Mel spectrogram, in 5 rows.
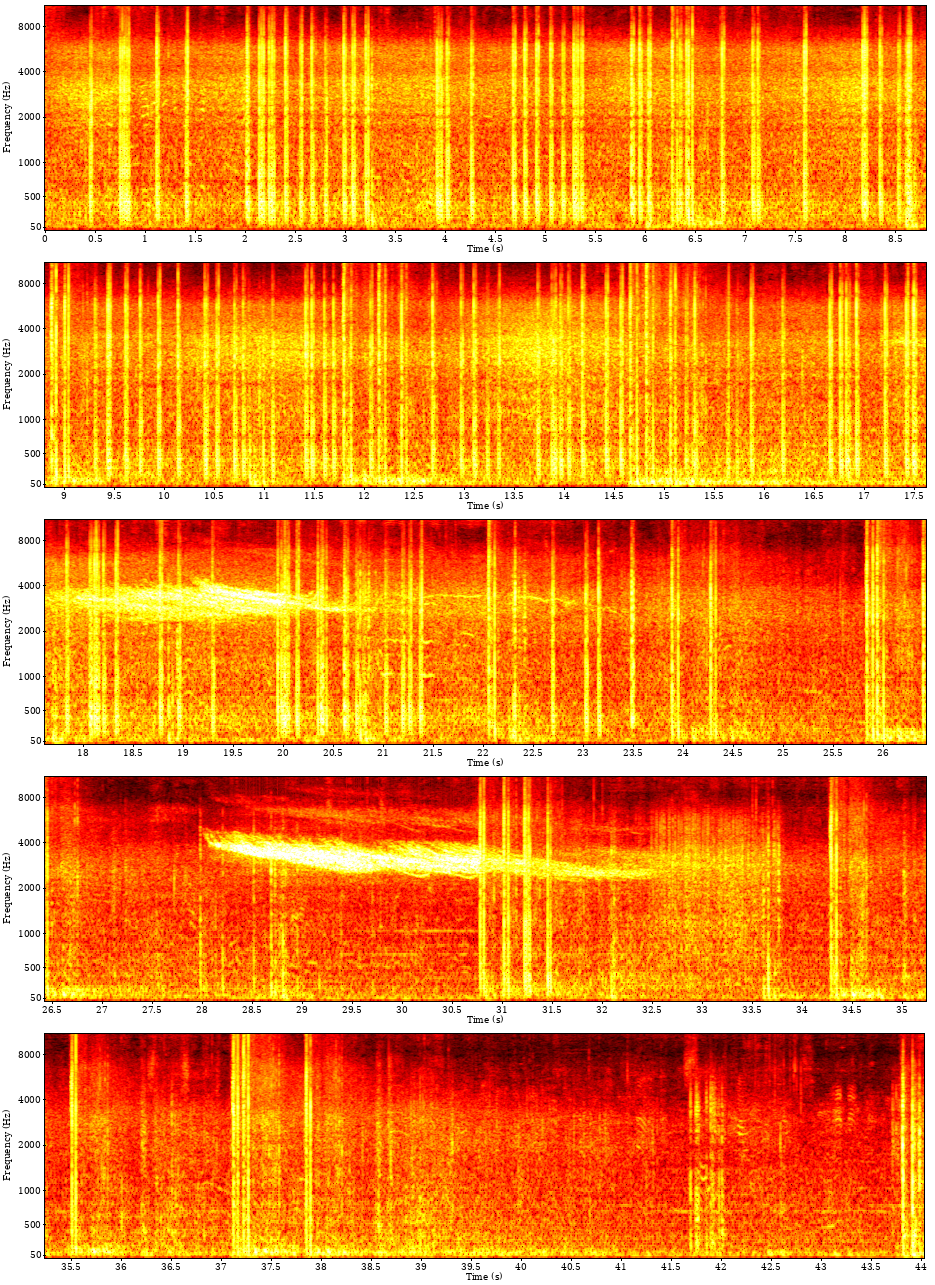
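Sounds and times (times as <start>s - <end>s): fireworks bangs and crackles: 0.0s - 44.0s
high falling whistle: 17.3s - 21.0s, 28.0s - 32.8s.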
